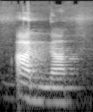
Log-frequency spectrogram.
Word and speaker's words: Anna: Então, Anna, Anna con due N. Anna. Io chiamo Anna per venire con noi, sei lá.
